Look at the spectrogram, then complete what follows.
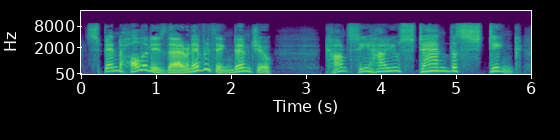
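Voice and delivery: high-pitched, contemptuous sneer. A narrator's reading. Malfoy mocks Harry for visiting the Weasleys, sneering. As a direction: draw out the disgust to provoke him.

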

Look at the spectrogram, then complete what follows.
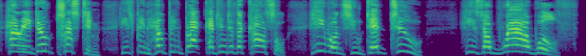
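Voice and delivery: high, loud frantic warning; frantic shouting. A narrator's reading. Hermione warns Harry against Lupin, high and loud. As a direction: warn Harry at full voice. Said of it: "Hermione screamed".

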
